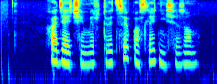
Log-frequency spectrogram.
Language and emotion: Russian, neutral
